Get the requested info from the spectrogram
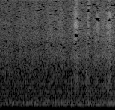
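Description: Faint scratching of a ballpoint pen writing on paper, with a couple of short strokes standing out about one and a half seconds in.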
